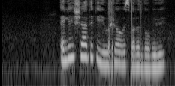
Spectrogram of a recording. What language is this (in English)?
Divehi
